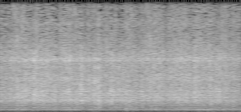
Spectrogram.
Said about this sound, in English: Activating blender.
